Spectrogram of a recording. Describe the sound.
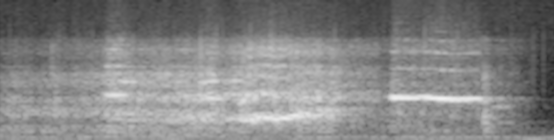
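A taxi cab pulls up at Union Station with a car engine droning under a tonal whine, growing louder, then a steady tone near the end before it cuts off.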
